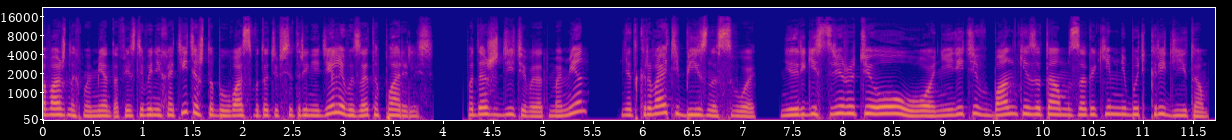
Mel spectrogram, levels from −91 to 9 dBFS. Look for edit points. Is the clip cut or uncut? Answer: uncut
